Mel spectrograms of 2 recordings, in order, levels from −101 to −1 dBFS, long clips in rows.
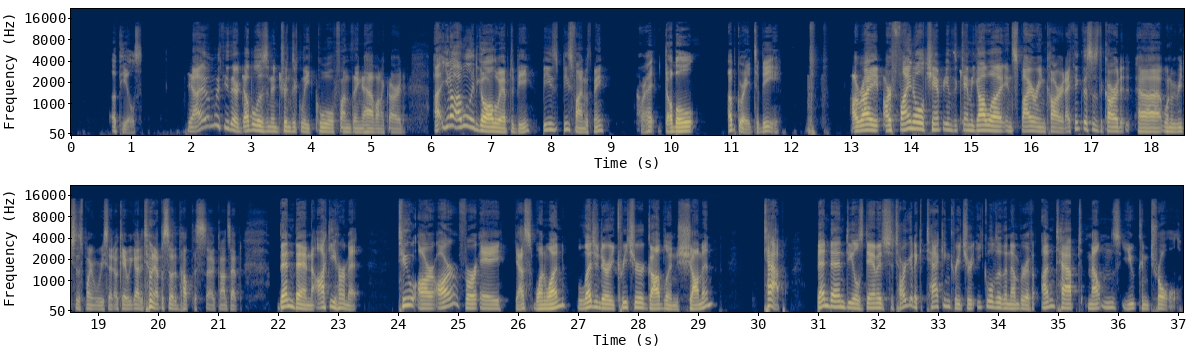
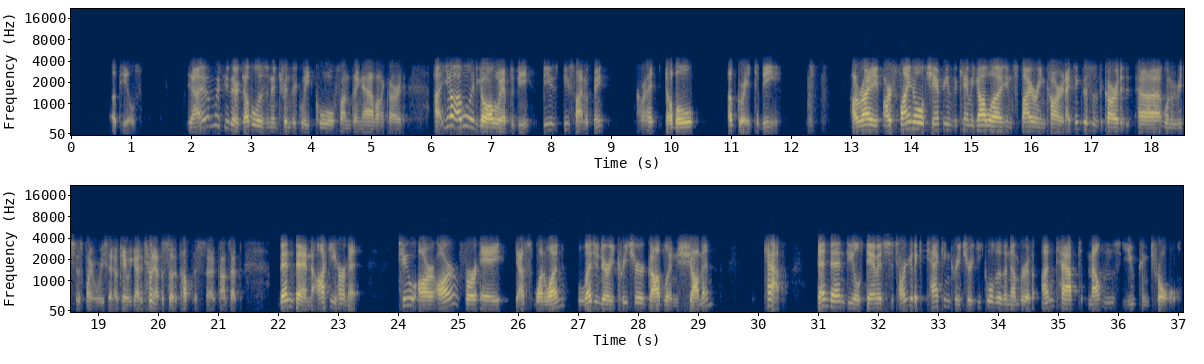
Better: first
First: none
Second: phone-call audio

